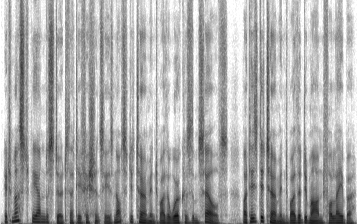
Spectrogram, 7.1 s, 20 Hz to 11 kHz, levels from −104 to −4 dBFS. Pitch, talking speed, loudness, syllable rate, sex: 105 Hz, 175 wpm, -20 LUFS, 5.6 syllables/s, male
